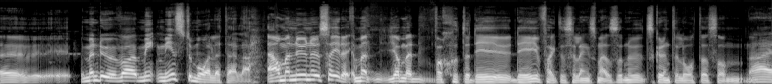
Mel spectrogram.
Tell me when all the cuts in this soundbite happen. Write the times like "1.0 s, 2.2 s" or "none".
3.5 s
